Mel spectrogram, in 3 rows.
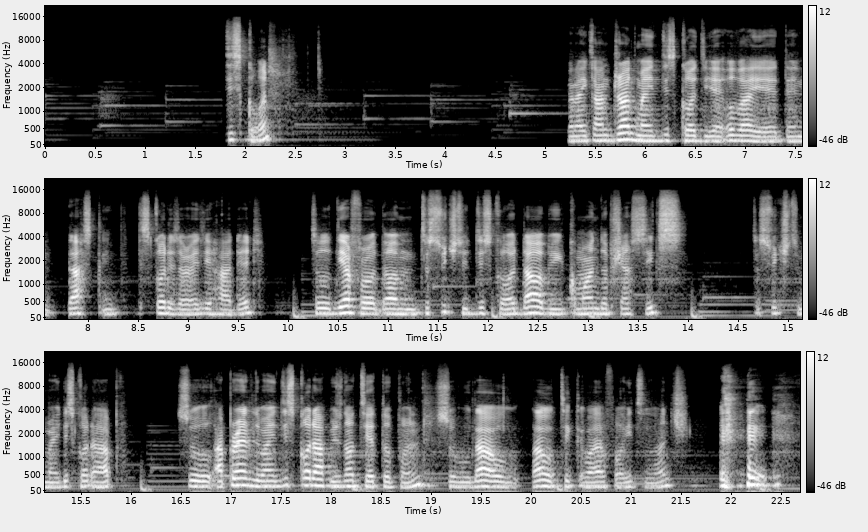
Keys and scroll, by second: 1.2-3.2 typing, 5.3-6.0 typing, 14.3 typing, 17.1 alt+super+`, 20.8 alt+super+6.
